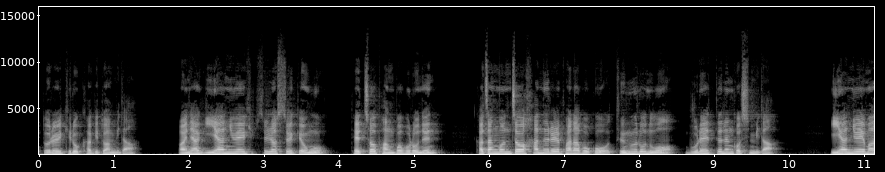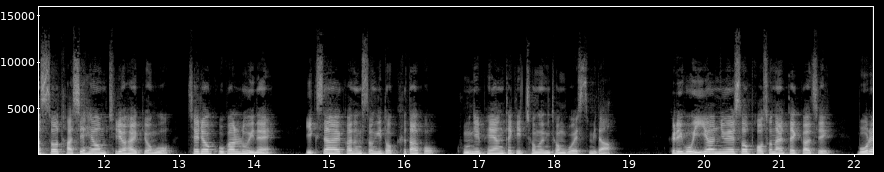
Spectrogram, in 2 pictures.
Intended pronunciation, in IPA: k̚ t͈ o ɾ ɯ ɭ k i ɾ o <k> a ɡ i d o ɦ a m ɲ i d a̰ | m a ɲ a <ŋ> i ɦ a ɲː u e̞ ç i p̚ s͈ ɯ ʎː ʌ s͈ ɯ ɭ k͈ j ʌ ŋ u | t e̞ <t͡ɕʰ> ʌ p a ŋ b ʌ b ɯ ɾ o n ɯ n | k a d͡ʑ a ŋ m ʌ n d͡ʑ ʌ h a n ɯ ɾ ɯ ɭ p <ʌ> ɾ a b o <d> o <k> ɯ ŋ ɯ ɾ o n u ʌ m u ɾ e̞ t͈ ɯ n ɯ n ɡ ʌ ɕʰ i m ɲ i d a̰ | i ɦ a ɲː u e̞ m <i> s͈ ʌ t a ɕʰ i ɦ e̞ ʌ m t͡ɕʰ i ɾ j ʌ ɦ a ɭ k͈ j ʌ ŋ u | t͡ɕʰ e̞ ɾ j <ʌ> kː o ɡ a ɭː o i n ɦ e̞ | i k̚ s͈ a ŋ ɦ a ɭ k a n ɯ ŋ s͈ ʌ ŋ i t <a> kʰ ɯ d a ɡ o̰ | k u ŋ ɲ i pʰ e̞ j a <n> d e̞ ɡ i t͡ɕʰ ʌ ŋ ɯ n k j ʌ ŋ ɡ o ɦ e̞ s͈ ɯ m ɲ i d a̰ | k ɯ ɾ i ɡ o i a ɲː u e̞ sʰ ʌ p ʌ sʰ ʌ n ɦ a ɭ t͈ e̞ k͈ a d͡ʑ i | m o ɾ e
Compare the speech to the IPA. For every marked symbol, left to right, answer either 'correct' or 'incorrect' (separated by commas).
incorrect, incorrect, correct, incorrect, incorrect, incorrect, incorrect, correct, incorrect, incorrect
